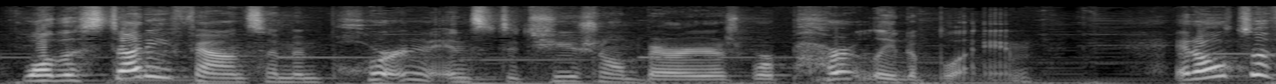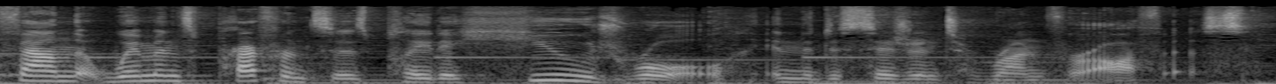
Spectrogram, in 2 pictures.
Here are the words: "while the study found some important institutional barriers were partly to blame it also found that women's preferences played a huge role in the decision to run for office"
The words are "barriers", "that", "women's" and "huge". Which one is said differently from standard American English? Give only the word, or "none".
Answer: none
